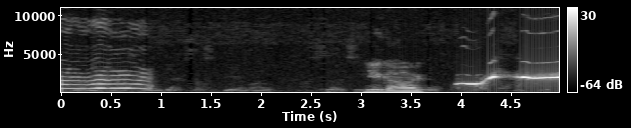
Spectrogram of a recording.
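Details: Caged pet African grey parrot babbling and singing while settling down at bedtime; a steady harmonic tone, a pause, a buzzy nasal phrase, then a whistle rising sharply and holding high, indoors.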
